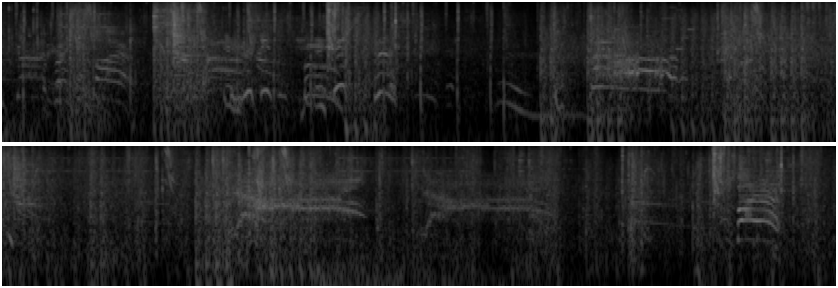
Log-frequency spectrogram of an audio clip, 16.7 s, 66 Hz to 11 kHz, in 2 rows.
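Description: Gunfire from the video game Metal Gear Solid 4, dense and continuous, with bursts and crashes mixed under shouting voices and game sounds throughout.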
